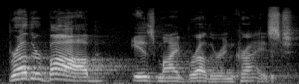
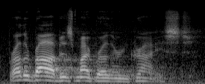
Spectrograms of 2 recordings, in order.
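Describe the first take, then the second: First: BROTHER BOB punched, then slowly spaced out; slow, weighty stress on Brother Bob; emphatic realization. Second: Said in the usual way. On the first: Retold or imitated. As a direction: declare "Brother Bob" firmly, pausing before the rest. Realization voiced, then repeated softer.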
